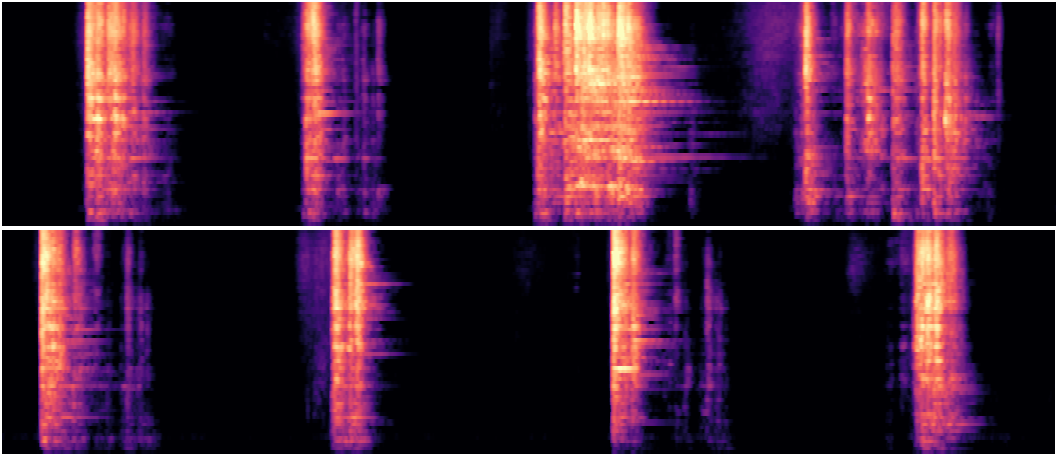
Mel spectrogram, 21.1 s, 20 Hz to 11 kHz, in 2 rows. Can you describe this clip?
metal pan crashes 2
Metal pan being dropped, picked up, hitting things to make crashing noises.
